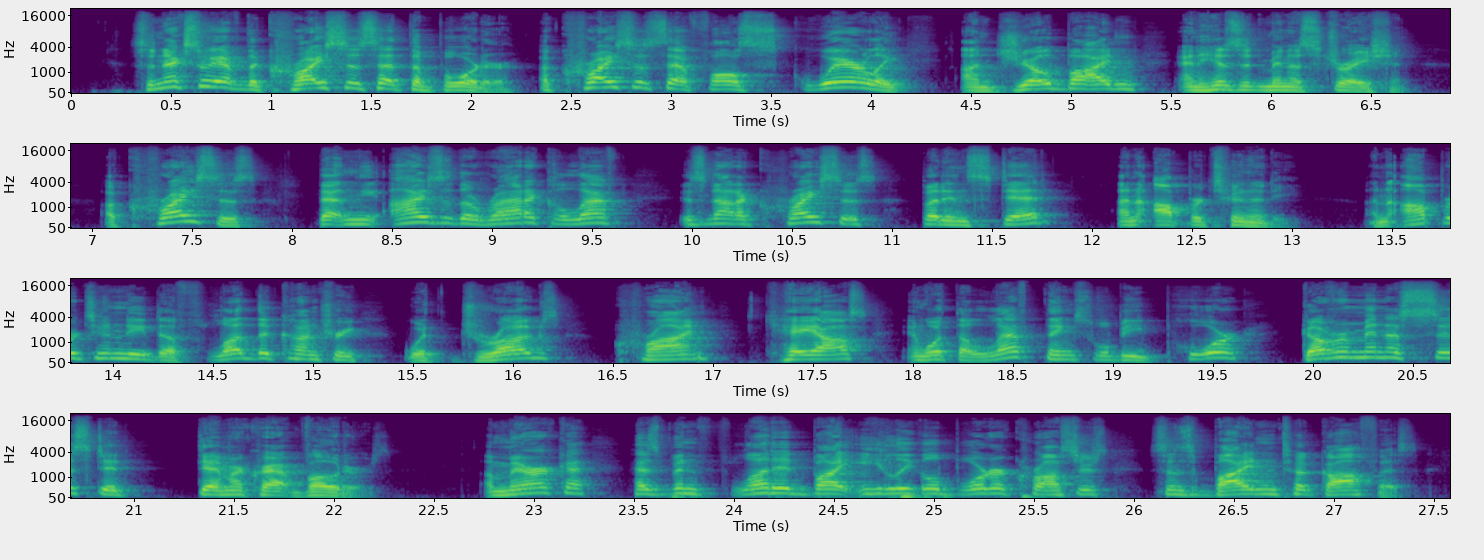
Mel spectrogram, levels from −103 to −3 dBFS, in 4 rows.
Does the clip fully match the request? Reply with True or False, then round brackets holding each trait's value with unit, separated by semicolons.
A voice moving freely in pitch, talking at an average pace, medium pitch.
True (5.7 semitones; 155 wpm; 170 Hz)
